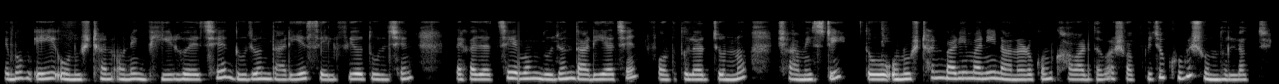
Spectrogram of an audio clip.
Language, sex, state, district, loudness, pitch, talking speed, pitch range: Bengali, female, West Bengal, Kolkata, -21 LUFS, 245 Hz, 165 wpm, 230-270 Hz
